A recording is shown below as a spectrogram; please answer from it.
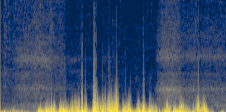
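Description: Loud, irregular rumbling and rustling noise on the microphone, with a few crackles, lasting about a second and a half.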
